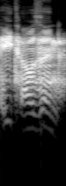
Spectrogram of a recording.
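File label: "800", English speech; Numbers; Allied Flight; DCS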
